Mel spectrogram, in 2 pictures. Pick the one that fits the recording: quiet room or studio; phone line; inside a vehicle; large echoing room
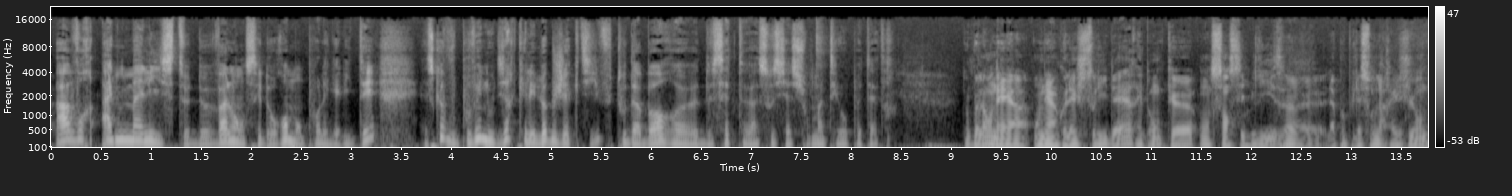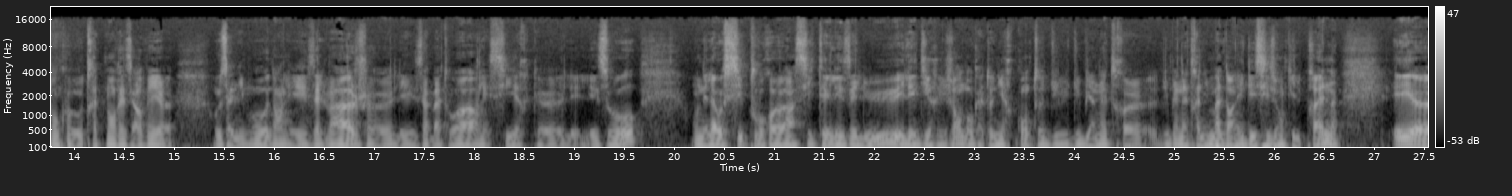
quiet room or studio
